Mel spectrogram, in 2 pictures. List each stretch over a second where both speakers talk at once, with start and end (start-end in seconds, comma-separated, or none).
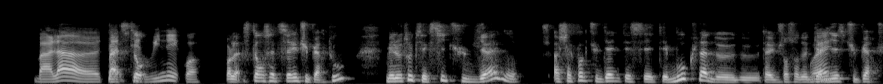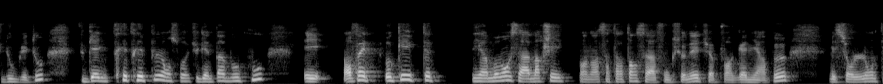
none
